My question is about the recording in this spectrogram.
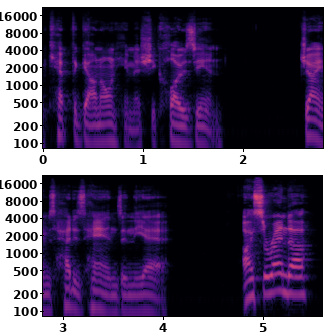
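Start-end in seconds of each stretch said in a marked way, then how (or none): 4.8-5.5 high, loud plea; desperate surrender. A narrator's reading. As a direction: cry out in surrender. Shot boy gives himself up.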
